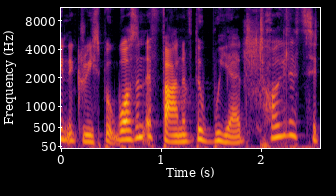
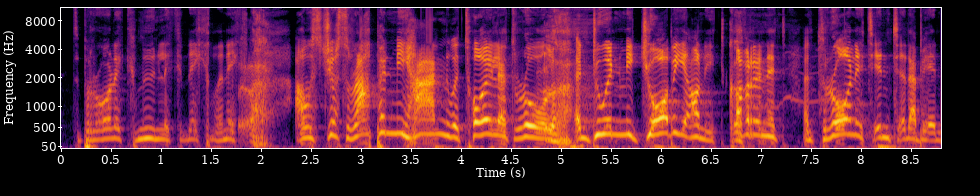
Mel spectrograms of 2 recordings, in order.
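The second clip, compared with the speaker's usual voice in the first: put-on Scottish accent. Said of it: "it says cue [name] Scottish accent".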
